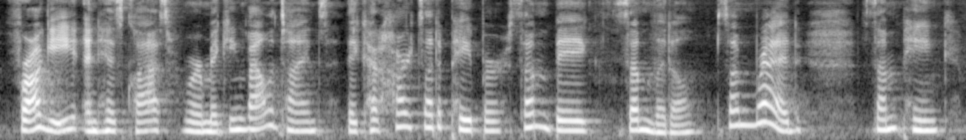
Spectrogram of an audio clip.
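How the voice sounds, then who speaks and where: A woman reading a picture book aloud to children, affectionate and expressive, with chatty asides and exclamations. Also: mid-range voice. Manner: affectionate, gasps and exclaims in reaction to the story. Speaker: children's story reader and host.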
